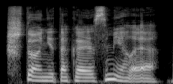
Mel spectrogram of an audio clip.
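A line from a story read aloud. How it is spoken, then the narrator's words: Laughing. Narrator (Russian): рассмеялся мужчина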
